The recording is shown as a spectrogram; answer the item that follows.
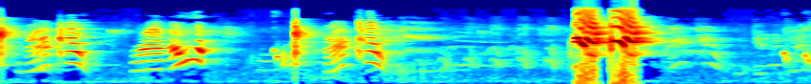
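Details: Talking Alexandrine parakeet, called Pakistani ringneck parrot, utters rhythmic rising, speech-like syllables in short groups, a sharp click, a soft murmured stretch, then two harsh loud screeches.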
